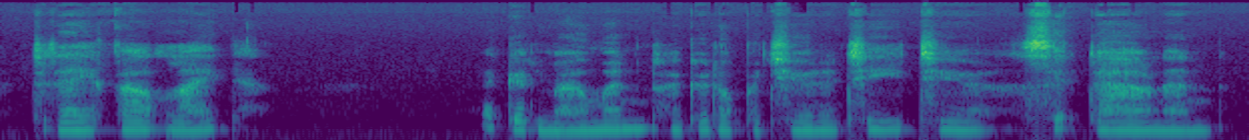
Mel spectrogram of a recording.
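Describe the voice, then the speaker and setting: A soft-spoken woman with an English accent talks at a very slow pace in a medium, somewhat breathy voice. Her intonation is monotone and flat. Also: long, frequent pauses. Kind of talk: guided relaxation. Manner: soft, slow.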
